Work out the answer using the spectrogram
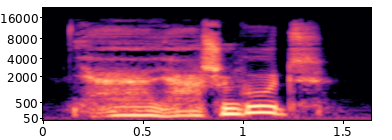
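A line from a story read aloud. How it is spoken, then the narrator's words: Murmur. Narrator (German): murmelte sie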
